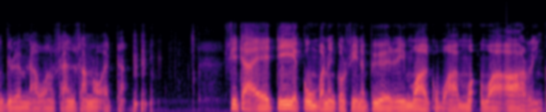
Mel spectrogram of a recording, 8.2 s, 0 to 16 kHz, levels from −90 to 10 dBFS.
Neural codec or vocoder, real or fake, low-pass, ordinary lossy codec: none; real; 7.2 kHz; AAC, 64 kbps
